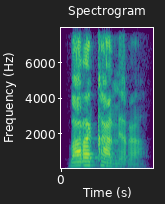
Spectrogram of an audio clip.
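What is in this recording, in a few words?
"barokamera", Azerbaijani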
